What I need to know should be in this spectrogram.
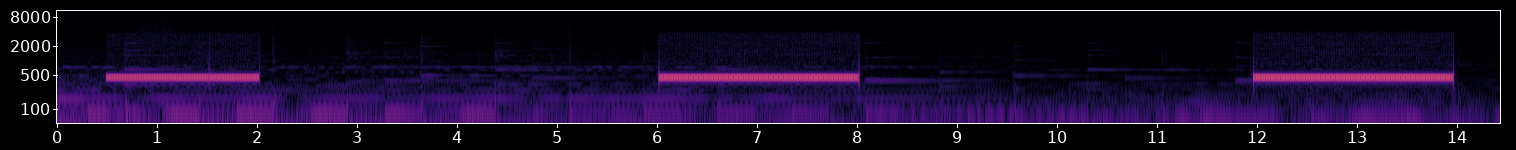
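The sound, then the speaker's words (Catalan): Telephone ringback tone as a woman calls her mother: three steady, even tone bursts of about two seconds each, separated by longer quiet gaps over a faint background. “Truca a la seva mare.”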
